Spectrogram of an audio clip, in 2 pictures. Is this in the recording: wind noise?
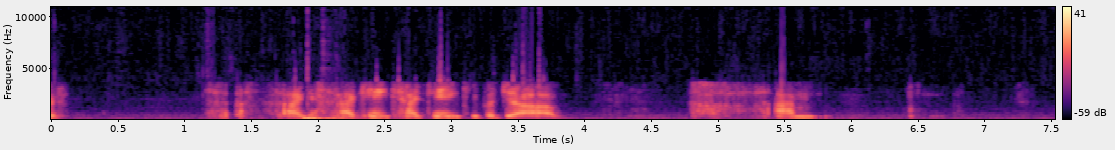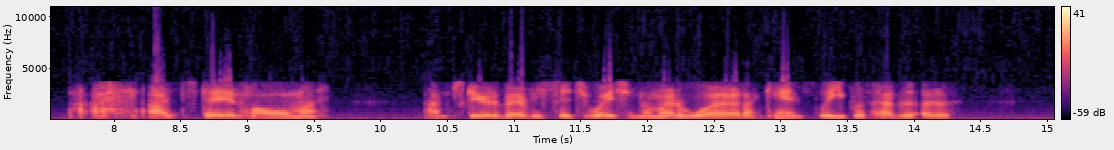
no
